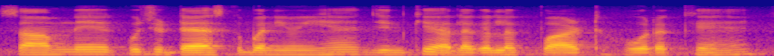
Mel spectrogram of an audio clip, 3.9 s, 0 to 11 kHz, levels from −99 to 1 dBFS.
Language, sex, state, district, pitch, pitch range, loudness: Hindi, male, Uttar Pradesh, Shamli, 120 Hz, 115-135 Hz, -18 LUFS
